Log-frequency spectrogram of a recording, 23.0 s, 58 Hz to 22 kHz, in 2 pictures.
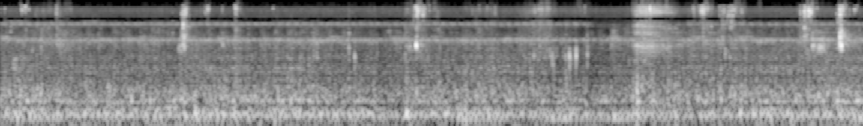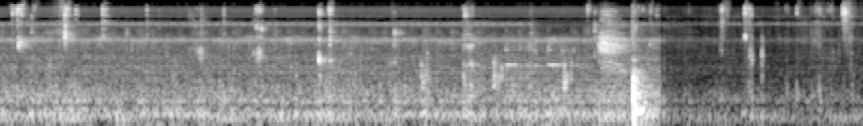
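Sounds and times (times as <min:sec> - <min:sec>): steady low hum: 0:00.0 - 0:23.0
person chewing food: 0:04.1 - 0:08.0, 0:10.6 - 0:18.0, 0:21.0 - 0:23.0.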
